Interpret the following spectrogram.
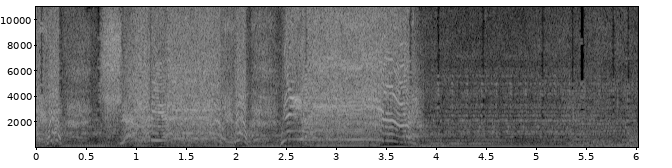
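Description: Church praise-break music: a fast band groove with loud clapping and shouting from the congregation. A little under four seconds in, the clapping and shouting fall away, leaving held chords over a steady bass line.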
